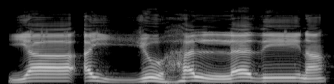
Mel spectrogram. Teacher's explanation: لام کے اوپر تشدید ہے، اس کے اوپر آدھے سیکنڈ کے لیے ہم ٹھہریں گے۔ جب ہا کو لام سے ملانا ہے تو آدھے سیکنڈ کے لیے ٹھہریں گے، چونکہ لام پہ تشدید تھی۔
